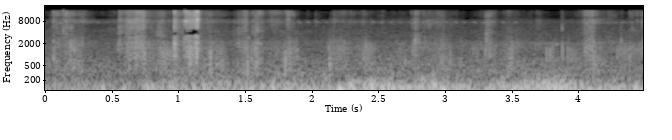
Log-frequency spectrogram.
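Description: Footsteps walking across grass scattered with fallen leaves, a few soft steps over a steady low rumble.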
